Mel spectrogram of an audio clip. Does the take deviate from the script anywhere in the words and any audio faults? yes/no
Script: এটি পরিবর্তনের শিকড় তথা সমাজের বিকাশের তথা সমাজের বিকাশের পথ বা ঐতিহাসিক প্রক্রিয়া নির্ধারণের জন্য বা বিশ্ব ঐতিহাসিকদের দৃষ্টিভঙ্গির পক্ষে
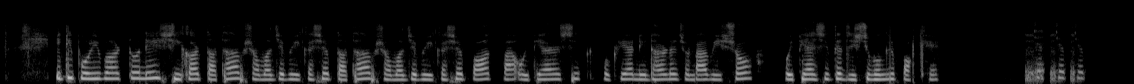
yes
